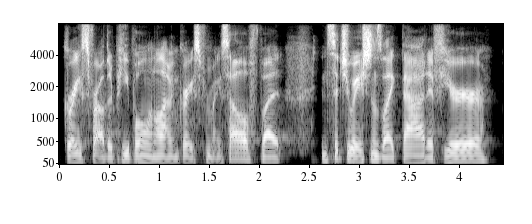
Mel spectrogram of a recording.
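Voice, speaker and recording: A man's voice: fairly low pitch, brisk. A young man from the American Midwest, a drag performer and piercer, chatting playfully as a podcast guest, laughing often and filling his talk with "like.". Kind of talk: casual podcast chat.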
